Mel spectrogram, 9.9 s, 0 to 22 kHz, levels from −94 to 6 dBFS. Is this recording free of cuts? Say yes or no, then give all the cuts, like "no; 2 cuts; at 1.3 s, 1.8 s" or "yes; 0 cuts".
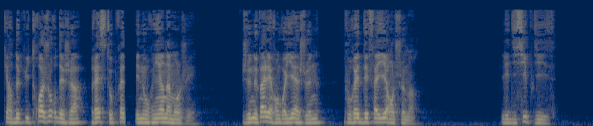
no; 5 cuts; at 1.5 s, 2.1 s, 4.3 s, 5.7 s, 8.9 s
